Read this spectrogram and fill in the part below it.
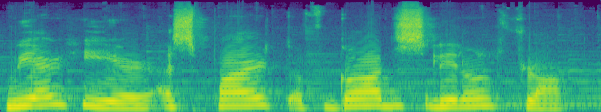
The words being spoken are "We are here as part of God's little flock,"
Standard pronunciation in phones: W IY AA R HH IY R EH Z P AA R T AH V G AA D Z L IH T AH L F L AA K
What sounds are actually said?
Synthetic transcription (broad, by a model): W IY AA R HH IY R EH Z P AA R T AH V G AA D S L IH T AH L F L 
